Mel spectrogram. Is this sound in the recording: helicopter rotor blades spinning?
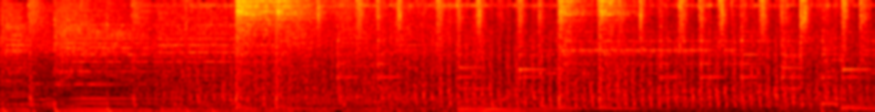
yes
